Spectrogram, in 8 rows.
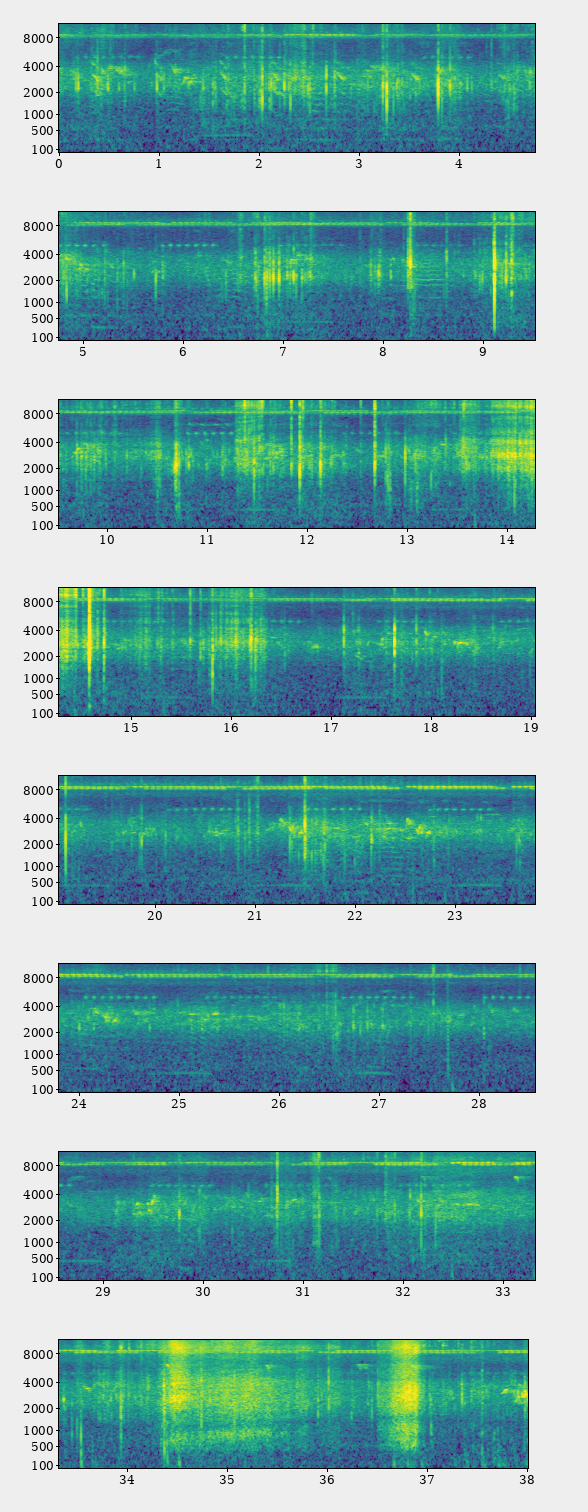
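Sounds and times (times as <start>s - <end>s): clicks and rustles: 6.6s - 16.4s.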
